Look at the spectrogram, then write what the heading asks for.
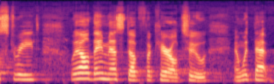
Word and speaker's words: vaquero: Now, when the Americans show up, they notice this is how the Spanish pronounced it, and especially in California, it was more that kind of a Sevilla accent. So it sounded like a B instead of a V, so vaquero.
